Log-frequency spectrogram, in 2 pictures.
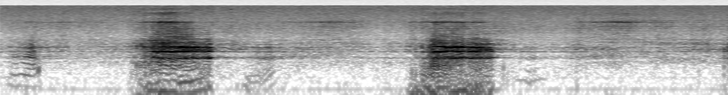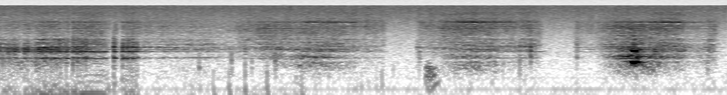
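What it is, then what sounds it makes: Plastic-headed darbuka drum. A hand slowly rubs and taps the white plastic membrane of a hollow darbuka drum. Soft, breathy swells of rubbing build and fade across the head, separated by quiet stretches. Light taps come between them, ending in a sharper tap near the close.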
